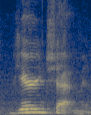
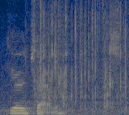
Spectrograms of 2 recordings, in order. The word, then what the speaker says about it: Gary Chapman: Gary Chapman. Okay, yeah. Gary Chapman.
